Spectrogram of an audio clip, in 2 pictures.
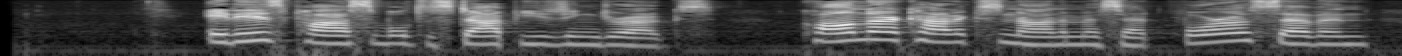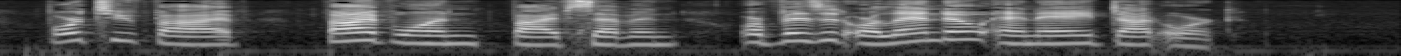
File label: Female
